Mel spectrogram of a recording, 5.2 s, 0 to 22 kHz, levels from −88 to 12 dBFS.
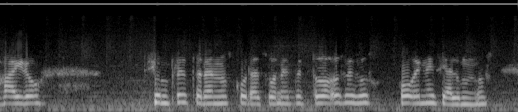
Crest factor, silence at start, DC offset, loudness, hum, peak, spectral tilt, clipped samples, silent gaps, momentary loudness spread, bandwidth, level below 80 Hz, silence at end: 18 dB; 0 s; under 0.1%; -23 LUFS; none; -6 dBFS; -8 dB/octave; under 0.1%; none; 12 LU; over 20 kHz; -48 dBFS; 0 s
